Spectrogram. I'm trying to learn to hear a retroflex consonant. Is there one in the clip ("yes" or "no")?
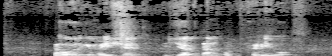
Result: yes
